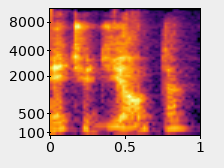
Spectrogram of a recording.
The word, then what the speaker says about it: étudiante: étudiant will become une étudiante, une étudiante. In the feminine, we add the E, and then the T is no longer silent.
